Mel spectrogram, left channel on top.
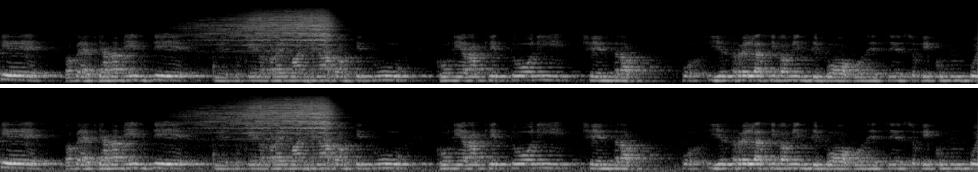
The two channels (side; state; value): right; noise; rumble, 24 dB below the sound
